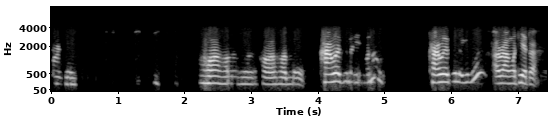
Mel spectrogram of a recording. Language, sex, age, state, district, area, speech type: Assamese, female, 30-45, Assam, Dibrugarh, urban, conversation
